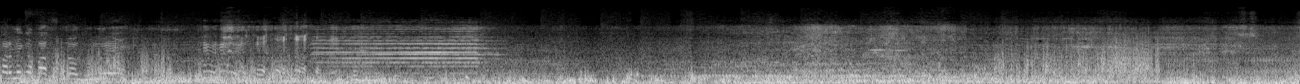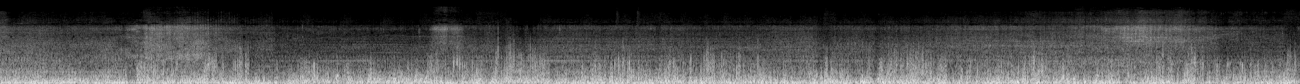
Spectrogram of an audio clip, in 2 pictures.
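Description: Wind rumbles loudly against the microphone while riding outdoors.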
